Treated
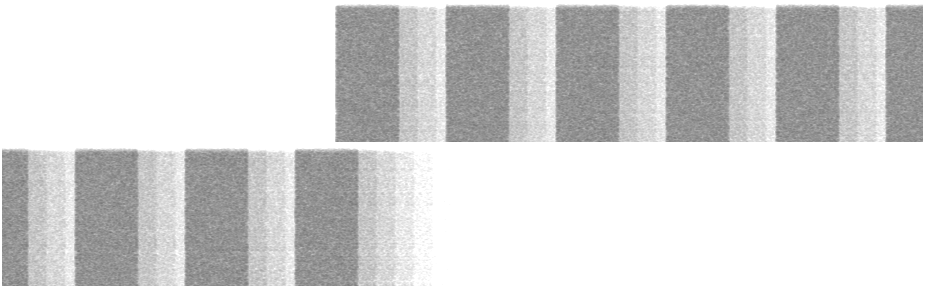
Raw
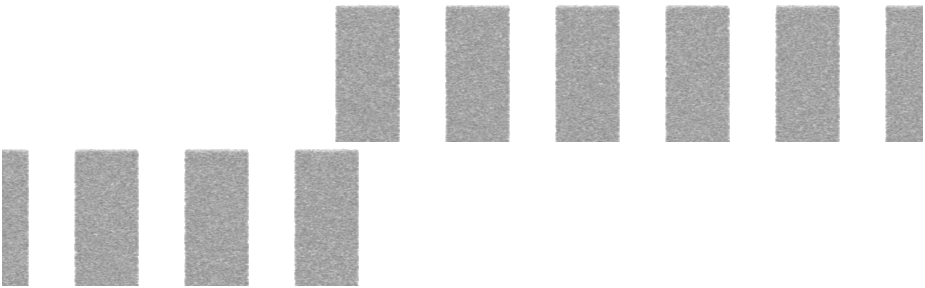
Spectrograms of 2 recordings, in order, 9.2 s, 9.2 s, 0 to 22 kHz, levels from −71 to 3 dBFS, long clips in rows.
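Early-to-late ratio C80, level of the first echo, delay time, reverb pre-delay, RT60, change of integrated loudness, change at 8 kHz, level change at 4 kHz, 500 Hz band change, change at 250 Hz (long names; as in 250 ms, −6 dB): no reverb audible, −16.0 dB, 94 ms, no reverb audible, no reverb audible, +5.0 dB, +5.0 dB, +5.0 dB, +5.0 dB, +5.0 dB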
